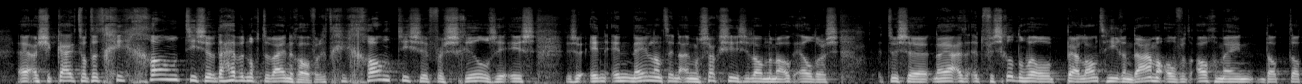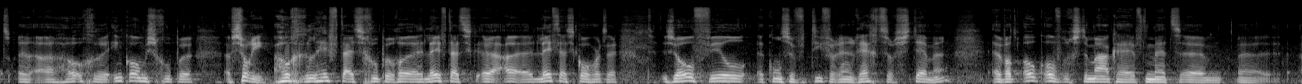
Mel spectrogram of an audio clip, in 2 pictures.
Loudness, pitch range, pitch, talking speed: -19 LUFS, 120-150 Hz, 135 Hz, 175 wpm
